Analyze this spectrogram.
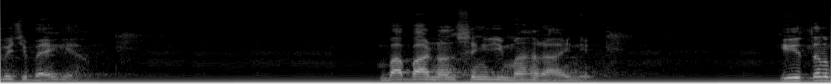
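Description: An elderly man speaks slowly through a microphone, in short phrases with pauses.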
